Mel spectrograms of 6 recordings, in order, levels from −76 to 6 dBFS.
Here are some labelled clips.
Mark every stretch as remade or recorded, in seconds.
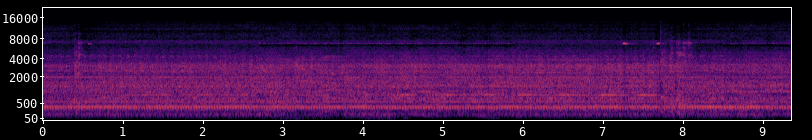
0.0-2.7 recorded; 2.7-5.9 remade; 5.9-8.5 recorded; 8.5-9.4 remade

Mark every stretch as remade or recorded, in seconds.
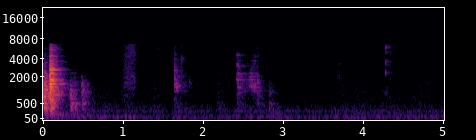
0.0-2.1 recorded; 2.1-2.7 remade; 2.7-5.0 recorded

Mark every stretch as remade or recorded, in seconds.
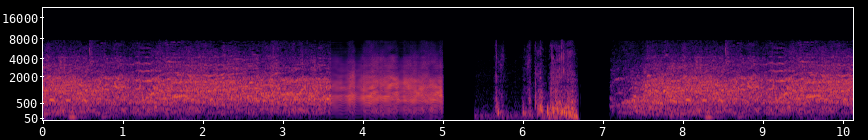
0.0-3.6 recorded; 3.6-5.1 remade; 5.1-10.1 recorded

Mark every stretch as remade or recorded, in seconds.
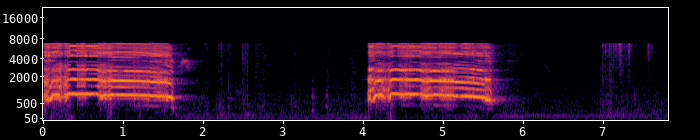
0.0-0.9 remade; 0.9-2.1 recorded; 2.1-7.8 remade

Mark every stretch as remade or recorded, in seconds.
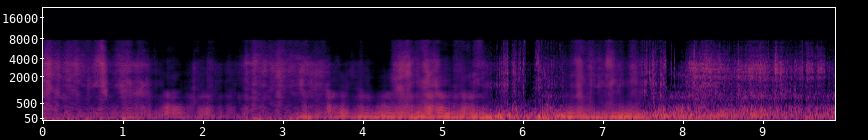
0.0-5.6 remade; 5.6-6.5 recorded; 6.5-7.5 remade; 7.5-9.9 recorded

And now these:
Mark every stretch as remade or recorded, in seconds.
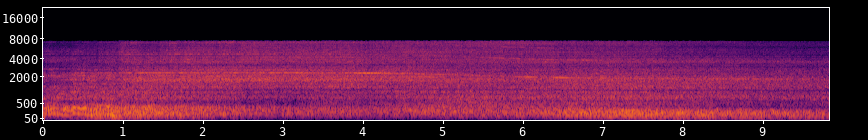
0.0-1.0 remade; 1.0-9.8 recorded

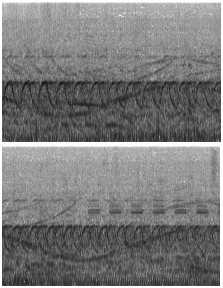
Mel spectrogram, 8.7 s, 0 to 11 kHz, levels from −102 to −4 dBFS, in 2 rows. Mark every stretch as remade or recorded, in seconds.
0.0-1.4 remade; 1.4-8.7 recorded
